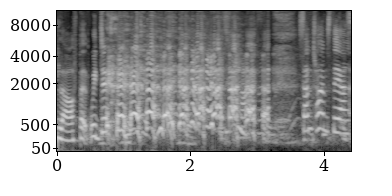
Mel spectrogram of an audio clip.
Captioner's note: laughter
